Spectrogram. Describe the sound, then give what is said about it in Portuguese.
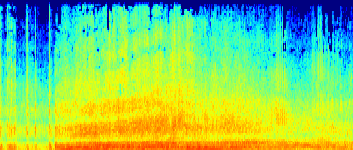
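A race car engine roars up to a sustained high-revving whine after a few sharp bursts, loud, with rising and falling pitch like a car tearing past at speed. “Um carro bom, um carro veloz, como a filme, não lembro do nome no português, mas o filme Furiosos e Velozes, algo assim, que é muito popular, que tem carro que tá legal, que tá ligado com coisa extra, que pode correr, que pode fazer coisas incríveis.”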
